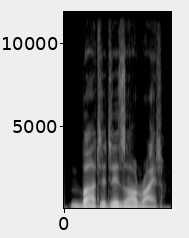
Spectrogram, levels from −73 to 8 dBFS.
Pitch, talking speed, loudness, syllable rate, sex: 100 Hz, 225 wpm, -17 LUFS, 4.4 syllables/s, male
